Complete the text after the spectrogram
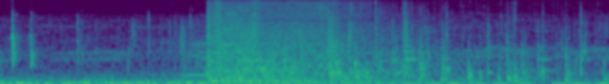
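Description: A magic spell whooshes with a burst of noise.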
